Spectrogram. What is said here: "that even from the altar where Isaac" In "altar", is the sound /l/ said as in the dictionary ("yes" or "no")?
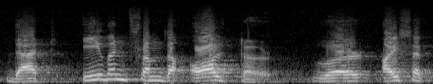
yes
